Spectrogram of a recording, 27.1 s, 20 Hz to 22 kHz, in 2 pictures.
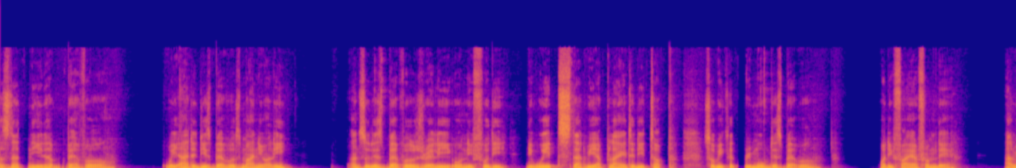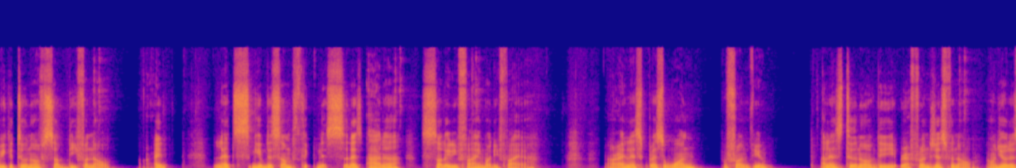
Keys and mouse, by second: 0.9 shift+click, 1.2 drag, 2.4 Tab, 3.5 Tab, 3.8 Tab, 5.0 click, 9.1 Tab, 10.1 click, 12.5-13.5 drag, 14.8 click, 15.6 middle click, 16.1 shift+middle click, 16.4 middle click, 18.8-19.9 drag, 20.8 middle drag, 23.2 KP_1, 24.1 shift+middle drag, 26.3 click, 27.0 shift+middle click.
